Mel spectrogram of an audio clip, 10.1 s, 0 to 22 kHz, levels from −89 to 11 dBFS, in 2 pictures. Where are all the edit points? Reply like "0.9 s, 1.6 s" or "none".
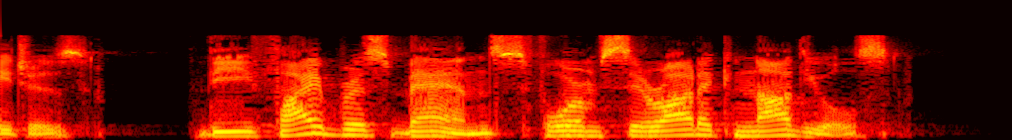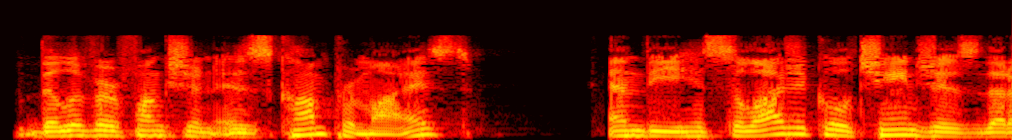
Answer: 8.3 s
